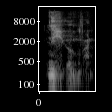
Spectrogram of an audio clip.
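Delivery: quiet whisper, driving it home; whispered warning. Acted. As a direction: breathe it out low and firm. Whispered punchline.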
